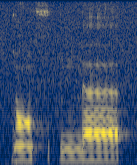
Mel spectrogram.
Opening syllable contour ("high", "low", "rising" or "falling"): low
